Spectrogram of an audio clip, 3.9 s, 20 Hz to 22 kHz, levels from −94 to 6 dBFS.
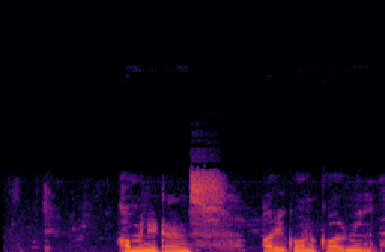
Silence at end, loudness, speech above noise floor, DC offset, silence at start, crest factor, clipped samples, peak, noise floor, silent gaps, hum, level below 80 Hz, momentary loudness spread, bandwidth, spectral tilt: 0 s; -30 LUFS; 37 dB; under 0.1%; 0.45 s; 18 dB; under 0.1%; -12 dBFS; -66 dBFS; none; none; -66 dBFS; 14 LU; 7.6 kHz; -6.5 dB/octave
